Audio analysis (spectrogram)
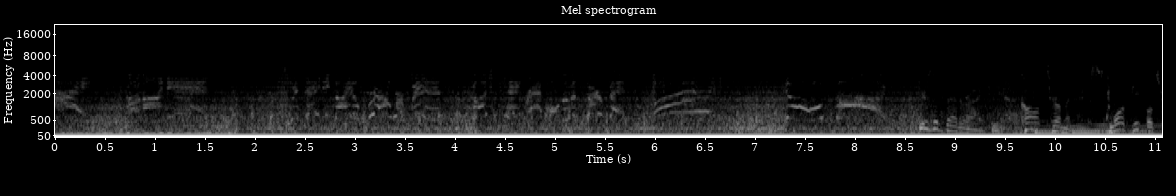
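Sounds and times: continuous rattling rumble: 0.0 - 11.0
woman shrieking: 6.0 - 6.6.

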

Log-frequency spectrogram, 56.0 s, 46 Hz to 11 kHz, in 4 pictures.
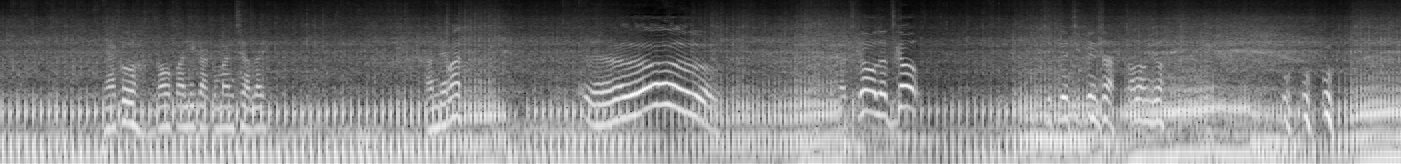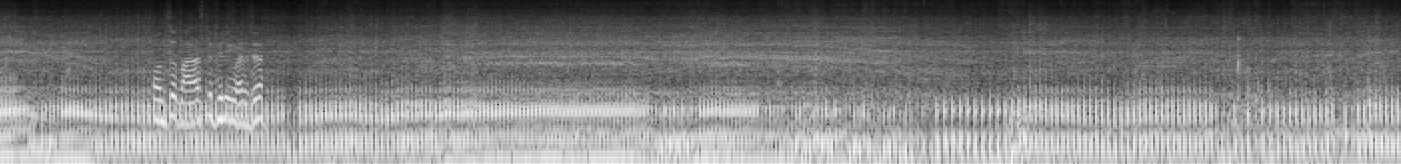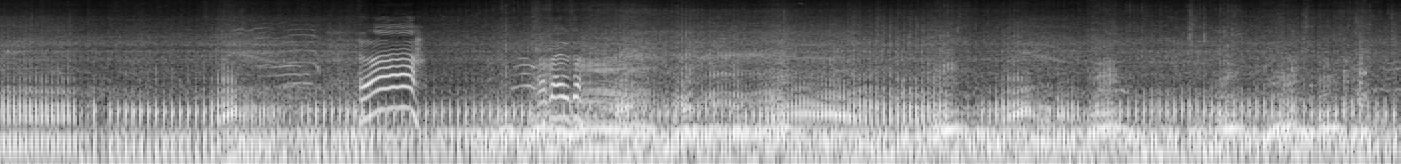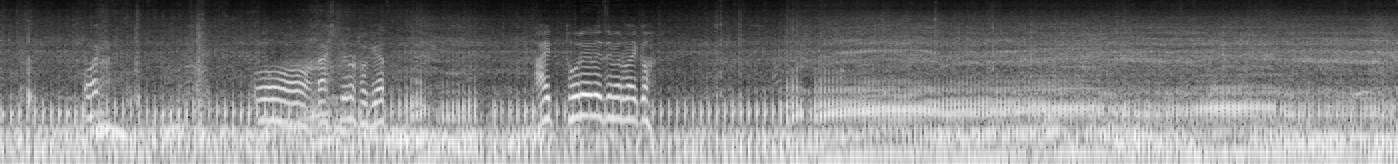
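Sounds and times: dirt bike engine running: 0.0 - 56.0.

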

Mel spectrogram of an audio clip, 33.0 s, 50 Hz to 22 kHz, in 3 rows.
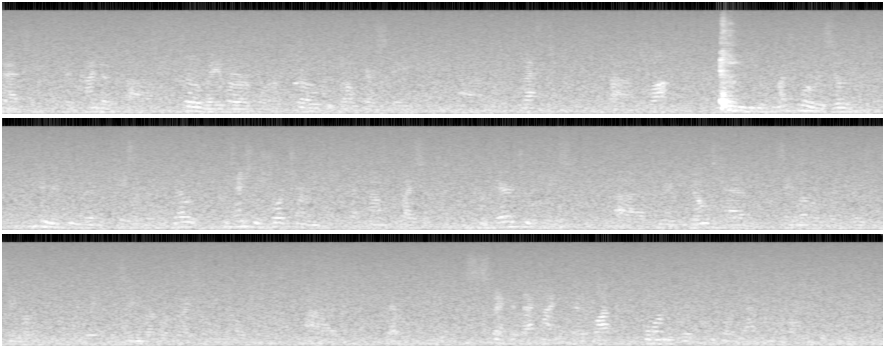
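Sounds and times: distant man speaking: 0.0 - 7.0, 7.6 - 8.4, 9.0 - 18.1, 18.7 - 27.1, 27.8 - 32.2
steady hiss: 0.0 - 33.0.

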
